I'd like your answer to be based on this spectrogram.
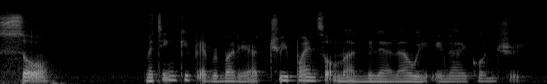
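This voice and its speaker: In a Jamaican accent, a woman talks at a moderate pace with an animated, playful tone. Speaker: radio producer and voice-over artist. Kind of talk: casual interview chat. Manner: animated, playful, laughs often.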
